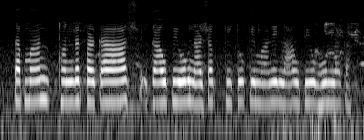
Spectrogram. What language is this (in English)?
Bhojpuri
